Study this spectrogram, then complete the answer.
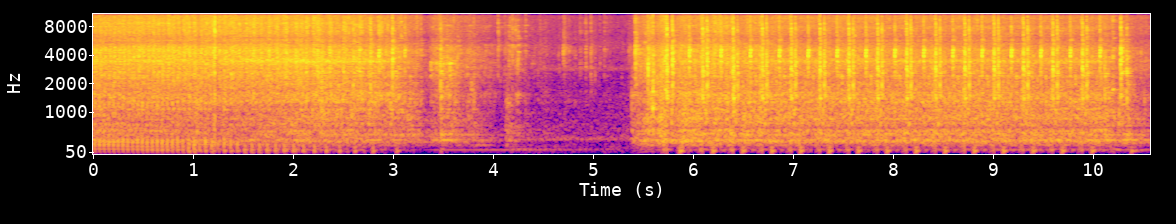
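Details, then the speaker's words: International Cub Cadet 109 garden tractor, Walbro carburetor just rebuilt with new kit: quick, fairly even putter dipping briefly mid-clip then picking back up; engine running on its own, smoking briefly. "just that short amount of time it's running smoked it up in here pretty good"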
